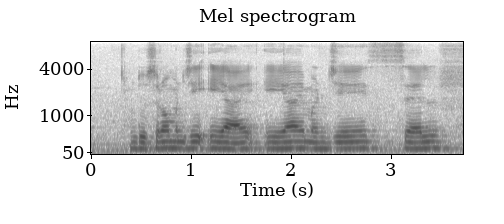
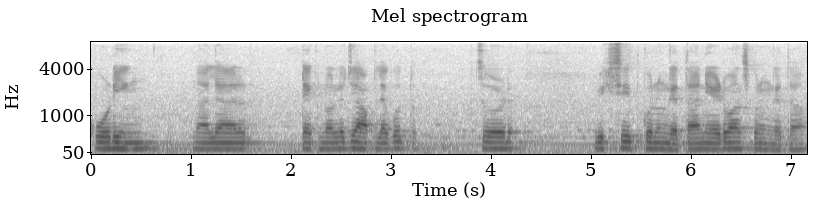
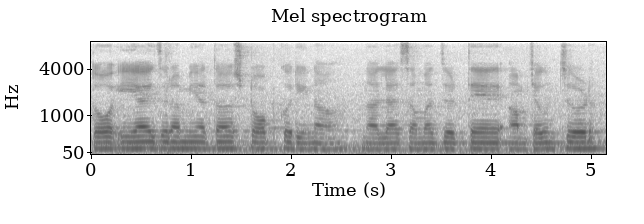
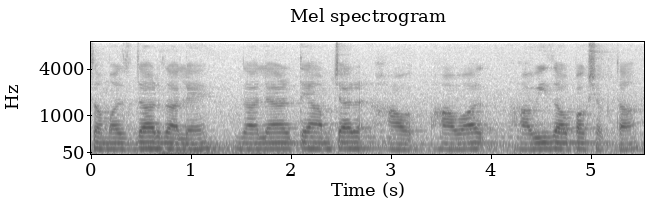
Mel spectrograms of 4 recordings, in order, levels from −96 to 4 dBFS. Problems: constant background noise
